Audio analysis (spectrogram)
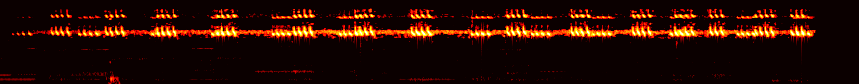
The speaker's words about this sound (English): those crickets chirping where Tracy's voice would normally chime in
